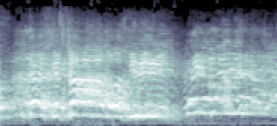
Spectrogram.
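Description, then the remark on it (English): A large crowd of opposition protesters cheers and shouts loudly as Evo Morales steps down, many voices overlapping in a dense, sustained roar that briefly dips before swelling up again with high, excited yells. “Later in the day, he stepped down, prompting cheers from opposition protesters.”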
